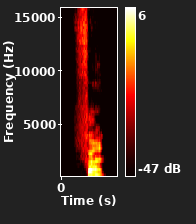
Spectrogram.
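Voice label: "fan4", Chinese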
